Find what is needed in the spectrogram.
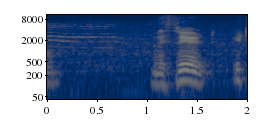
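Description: Whiteboard marker squeaking as a loop is drawn on the board: a thin, high squeal lasting under a second. A man's voice follows briefly about a second in.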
